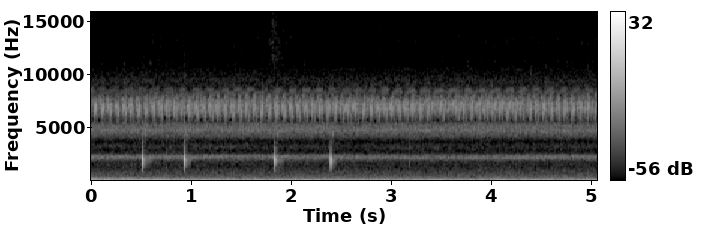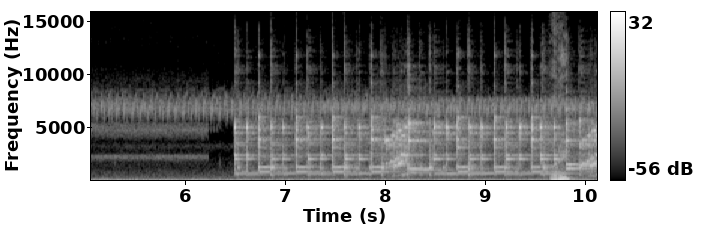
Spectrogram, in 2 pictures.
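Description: An electronic phone ringtone plays a repeating melody, with a few faint taps before it swells into a louder, busier tune.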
